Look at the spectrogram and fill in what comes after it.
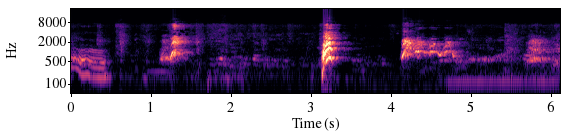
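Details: Household pet dog trying to get another dog's attention, giving scattered soft yelps and whines around one loud, sharp bark midway, with a steady low hum near the end.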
